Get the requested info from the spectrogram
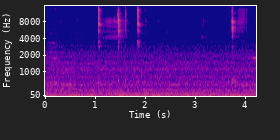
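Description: Near silence broken by four faint computer mouse clicks: three about half a second apart around the middle, and one near the end.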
